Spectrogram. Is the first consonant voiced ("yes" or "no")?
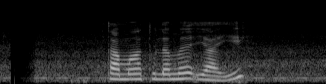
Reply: no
